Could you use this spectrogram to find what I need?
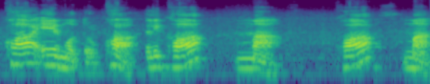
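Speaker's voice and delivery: ক্ষমা said as "khoma", split into খ and মা; spoken pronunciation. Shown as a demonstration. Teacher shows students that ক্ষমা is said "khoma". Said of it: "ক্ষমার উচ্চারণটা আমি করব".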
